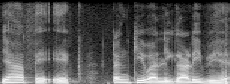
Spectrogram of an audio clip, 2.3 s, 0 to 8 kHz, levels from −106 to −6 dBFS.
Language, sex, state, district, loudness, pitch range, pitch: Hindi, male, Jharkhand, Palamu, -13 LUFS, 120-145 Hz, 130 Hz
